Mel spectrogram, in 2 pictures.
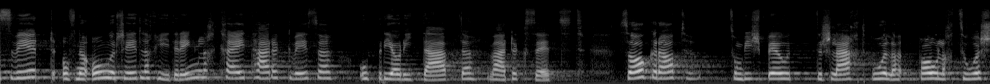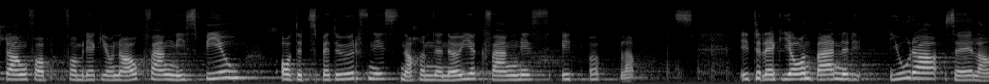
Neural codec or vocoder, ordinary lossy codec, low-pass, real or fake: none; none; 14.4 kHz; real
